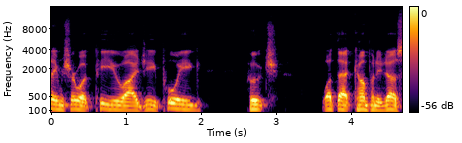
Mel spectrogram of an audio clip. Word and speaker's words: Puig: That will be the Pooch, is how that's pronounced, I'm told. Pooch is the sponsor. I'm not even sure what Puig, Pooch, what that company does.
